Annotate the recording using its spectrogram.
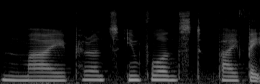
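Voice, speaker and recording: A woman's medium-pitched voice with a Korean accent, at a very slow pace. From Seoul, South Korea. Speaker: churchgoer. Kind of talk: interview. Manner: halting.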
